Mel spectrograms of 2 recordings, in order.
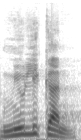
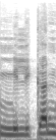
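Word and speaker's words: Millikan: ये कहीं कहीं मिलिकन भी लिखा रहेगा, तो परेशान, अलग अलग किताब में अलग अलग उच्चारण है, तो कहीं म्यूलिकन लिखा है, कहीं मिलिकन लिखा है, लोड नहीं लेना है, बस ऑप्शन में देख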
